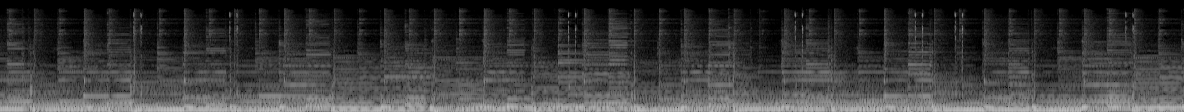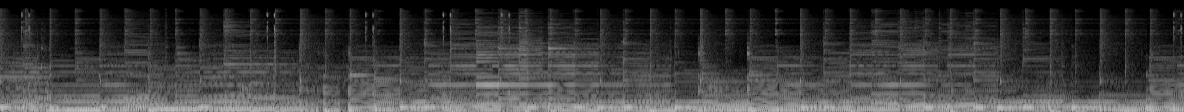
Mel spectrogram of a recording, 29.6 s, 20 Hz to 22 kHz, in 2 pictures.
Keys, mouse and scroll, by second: 4.7 ctrl+space, 28.2 Return.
